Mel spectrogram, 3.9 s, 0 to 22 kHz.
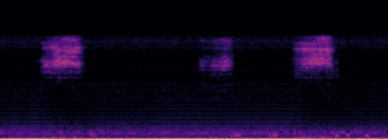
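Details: At night in a nest, young barn owls hiss while an adult brings in a rabbit, 18 May 2015; three harsh, breathy hisses, the last loudest, spaced about 1.3 seconds apart above constant low background hum.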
